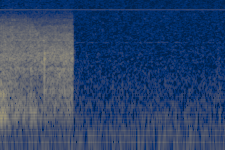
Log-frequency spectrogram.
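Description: Faint hiss of an open cockpit intercom microphone. It cuts off suddenly under a second in, leaving silence.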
